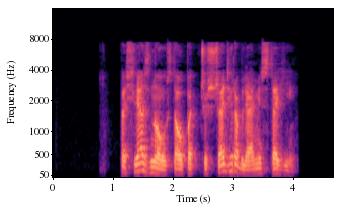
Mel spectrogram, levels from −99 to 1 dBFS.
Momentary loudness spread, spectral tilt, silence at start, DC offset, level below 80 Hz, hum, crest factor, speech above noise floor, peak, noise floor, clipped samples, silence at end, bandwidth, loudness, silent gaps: 8 LU; -4 dB/octave; 1.15 s; under 0.1%; -60 dBFS; none; 20 dB; 70 dB; -2 dBFS; -88 dBFS; under 0.1%; 0.65 s; 7.8 kHz; -19 LUFS; none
